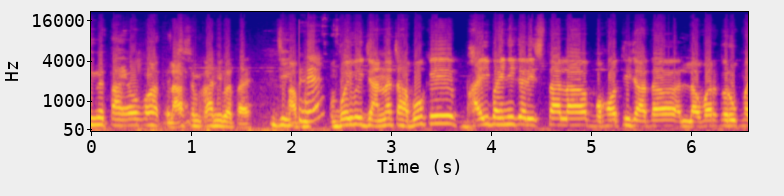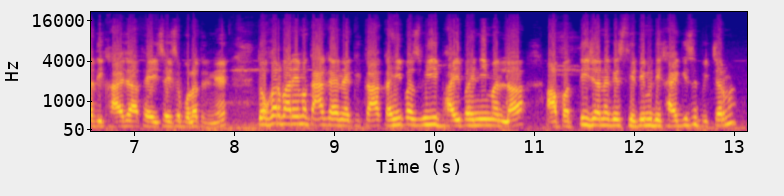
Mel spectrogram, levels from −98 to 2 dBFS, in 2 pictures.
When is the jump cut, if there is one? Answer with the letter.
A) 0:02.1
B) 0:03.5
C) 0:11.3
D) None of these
A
